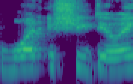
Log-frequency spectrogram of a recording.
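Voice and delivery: normal talking voice

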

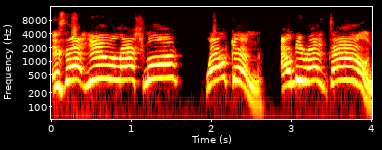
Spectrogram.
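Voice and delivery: very high, very loud call, as if from afar. Voicing a character calling from upstairs as the door opens: calling out from upstairs. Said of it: "a voice calls out from upstairs".

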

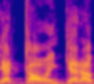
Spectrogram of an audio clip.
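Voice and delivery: shrill, very loud, high commanding officer scream. Retelling a commanding officer waking a sleeping recruit: imitating someone screaming. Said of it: "he begins screaming at him".

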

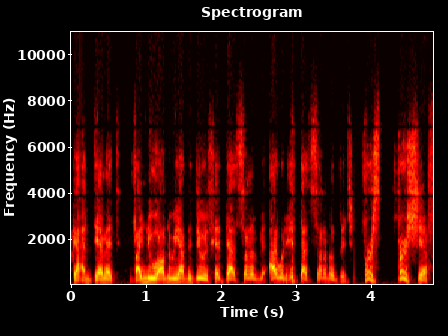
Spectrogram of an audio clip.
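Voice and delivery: put-on plain talking in a French accent. Retelling a remark made while skating off the ice, in Dennis Savard's French accent. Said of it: "Dennis Savard in his French accent goes".

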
